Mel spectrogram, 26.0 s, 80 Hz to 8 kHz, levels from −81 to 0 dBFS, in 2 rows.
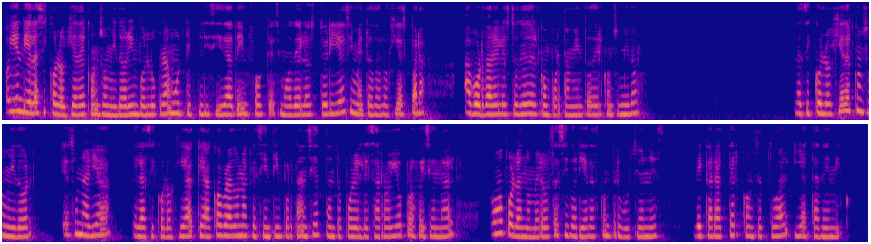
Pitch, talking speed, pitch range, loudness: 235 Hz, 130 wpm, 225-245 Hz, -31 LUFS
